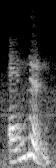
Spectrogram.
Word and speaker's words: anden: Være in, and this should be anden, anden. The D is silent, no matter what.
